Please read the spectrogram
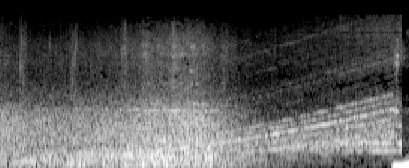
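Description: A steady rushing noise with a tone that rises steadily in pitch over the last two seconds, building up and then cutting off.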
